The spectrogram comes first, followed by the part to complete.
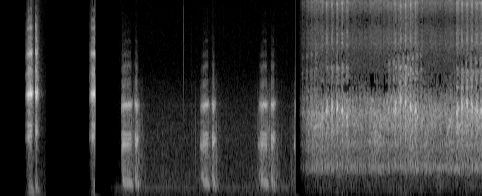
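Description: Five short, rasping frog croaks come at uneven intervals of about a second, then give way to a dense, continuous chorus of overlapping croaks.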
